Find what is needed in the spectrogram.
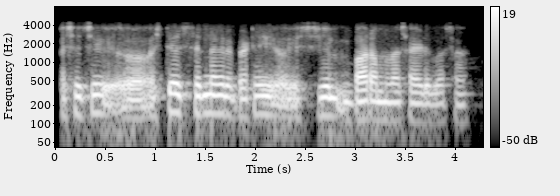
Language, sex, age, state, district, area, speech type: Kashmiri, male, 30-45, Jammu and Kashmir, Srinagar, urban, conversation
